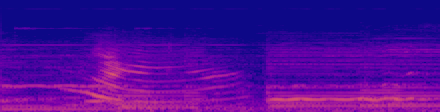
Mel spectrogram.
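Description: A cat's meow, one drawn-out falling call about half a second in, over sustained background music; a wavering held musical note follows near the end.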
